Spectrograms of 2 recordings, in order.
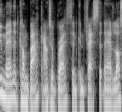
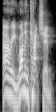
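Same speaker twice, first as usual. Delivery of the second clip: ordering cry; 5 semitones higher, 7 dB louder than usual. A narrator's reading. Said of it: "cried Silver".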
